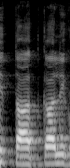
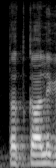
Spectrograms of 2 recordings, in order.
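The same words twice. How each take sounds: First: तात्कालिक with long opening "taa"; long first vowel. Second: तत्कालिक with short first "ta"; wrong short vowel. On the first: Teacher correcting students' word, long-vowel तात्कालिक. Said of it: "तत्कालिक नहीं". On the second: Teacher showing students the misspelt form, short-vowel तत्कालिक. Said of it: "तात्कालिक होता है". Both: Shown as a demonstration.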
